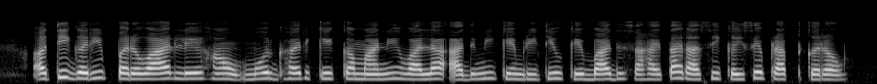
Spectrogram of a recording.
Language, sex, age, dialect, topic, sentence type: Chhattisgarhi, female, 18-24, Northern/Bhandar, banking, question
